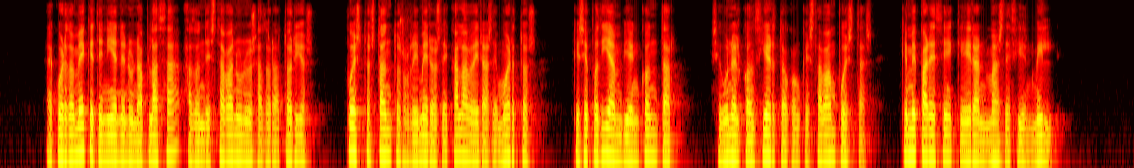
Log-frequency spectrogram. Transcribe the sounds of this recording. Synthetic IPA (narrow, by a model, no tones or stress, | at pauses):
akwe̞ɾðo̞me̞ke̞t̪e̞niane̞nunaplaθaːðo̞nd̪eːst̪aβanuno̞saðo̞ɾat̪o̞ɾjo̞s | pwe̞st̪o̞st̪ant̪o̞zrime̞ɾo̞zðe̞kalaβ̞e̞ɾazðe̞mwe̞ɾt̪o̞s | ke̞se̞po̞ðiambje̞ŋko̞nt̪aɾ | se̞ɣune̞lko̞nθje̞ɾt̪o̞ko̞ŋke̞ːst̪aβampwe̞st̪as | ke̞me̞paɾe̞θekeeɾanmazðe̞θje̞nmil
